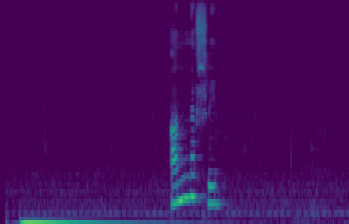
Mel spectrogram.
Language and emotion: Russian, neutral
